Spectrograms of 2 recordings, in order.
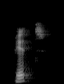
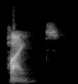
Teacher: of explaining this is by the vowels in pit and pint notice how pit is uh faster said than pint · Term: ultra short vowels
